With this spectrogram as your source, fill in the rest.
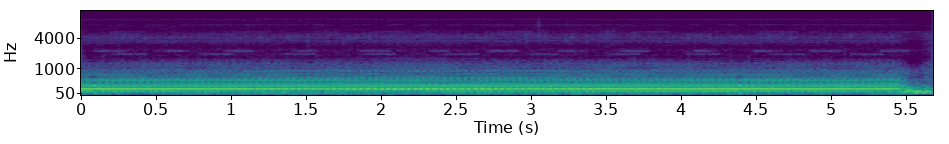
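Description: A pickup truck's engine hums steadily as it drives along a road.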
